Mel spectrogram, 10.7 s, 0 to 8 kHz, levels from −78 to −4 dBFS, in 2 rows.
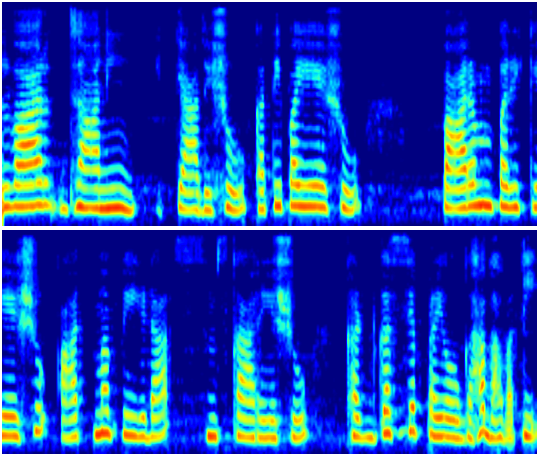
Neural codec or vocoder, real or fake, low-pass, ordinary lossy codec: vocoder, 22.05 kHz, 80 mel bands, WaveNeXt; fake; 7.2 kHz; AAC, 32 kbps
